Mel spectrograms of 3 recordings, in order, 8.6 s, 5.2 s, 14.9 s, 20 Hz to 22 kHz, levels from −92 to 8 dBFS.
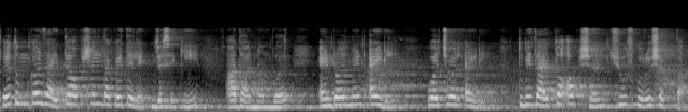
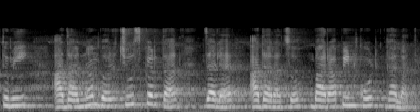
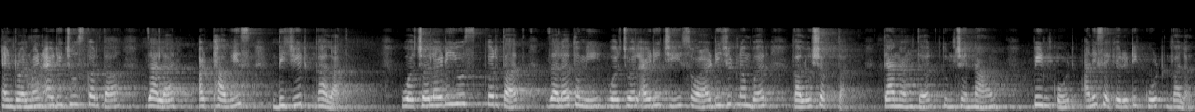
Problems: background sounds at intervals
